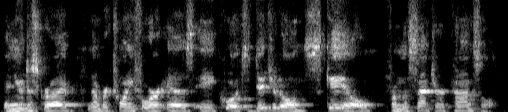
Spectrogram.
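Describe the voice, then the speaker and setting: A man working as a defense lawyer, heard in a courtroom recording, cross-examining a witness in a measured, methodical way with frequent pauses. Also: fairly high pitch, steady tone, noisy background. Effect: courtroom recording played into the show.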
